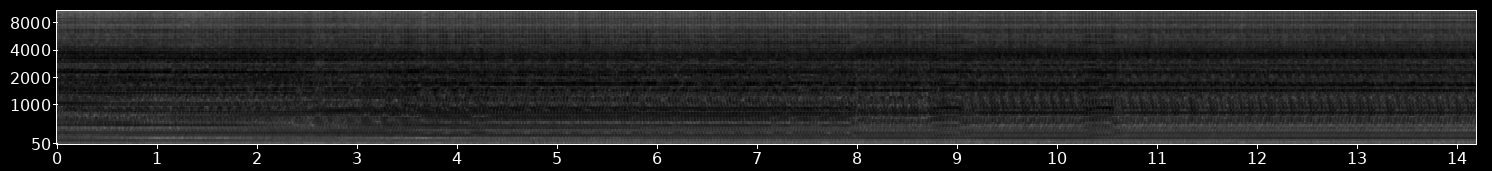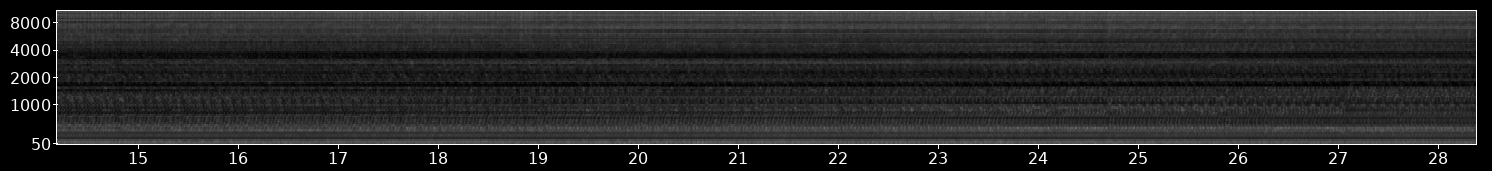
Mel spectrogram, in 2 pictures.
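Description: The battery-powered on-board air compressor of a Legend Air-A air monoshock running with a steady electric whine, pumping up the shock to raise the motorcycle's rear to full ride height.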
